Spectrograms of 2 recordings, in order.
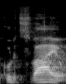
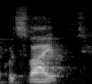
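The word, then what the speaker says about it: Kurzweil: sobretudo aquela eh defendida por Kurtsv há muito tempo ou Kurtsway, a melhor pronúncia para mim é Kurzv, sobre a era da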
